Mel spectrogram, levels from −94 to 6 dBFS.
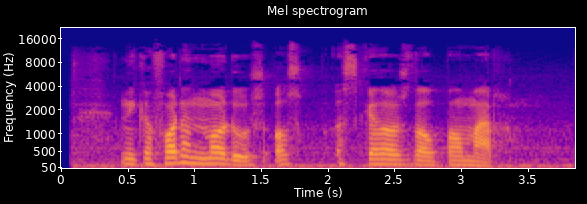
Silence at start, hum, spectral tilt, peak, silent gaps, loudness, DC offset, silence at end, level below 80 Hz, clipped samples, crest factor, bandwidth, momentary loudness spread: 0.1 s; none; -6 dB/octave; -2 dBFS; none; -20 LUFS; under 0.1%; 0 s; -44 dBFS; under 0.1%; 20 dB; 14.5 kHz; 15 LU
